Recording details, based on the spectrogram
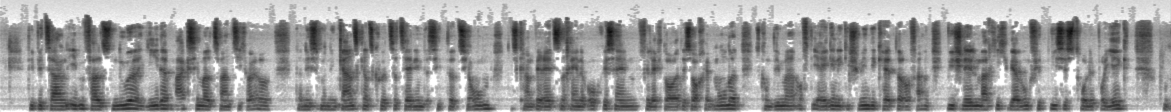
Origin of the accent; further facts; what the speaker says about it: Austria; Ich bin Österreicher, vielleicht hört man es auch.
